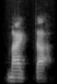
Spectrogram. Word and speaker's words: 맑다: G at the bottom, you will hear the L sound as 받침 instead, as in 맑다.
